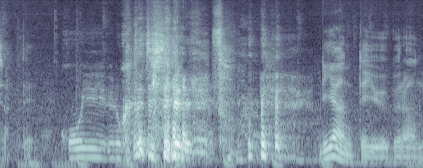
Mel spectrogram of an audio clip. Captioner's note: laughs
